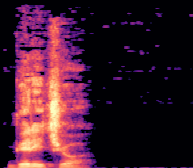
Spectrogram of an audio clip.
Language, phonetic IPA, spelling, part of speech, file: Russian, [ɡərʲɪˈt͡ɕɵ], горячо, adverb / adjective, Ru-горячо.ogg
- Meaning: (adverb) 1. hotly, warmly 2. passionately (in a passionate manner); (adjective) short neuter singular of горя́чий (gorjáčij)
